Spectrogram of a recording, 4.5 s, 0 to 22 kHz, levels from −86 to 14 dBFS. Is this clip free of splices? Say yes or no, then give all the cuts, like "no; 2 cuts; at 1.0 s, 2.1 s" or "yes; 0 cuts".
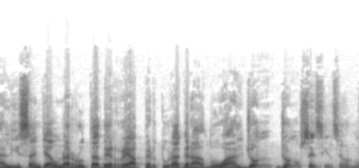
yes; 0 cuts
